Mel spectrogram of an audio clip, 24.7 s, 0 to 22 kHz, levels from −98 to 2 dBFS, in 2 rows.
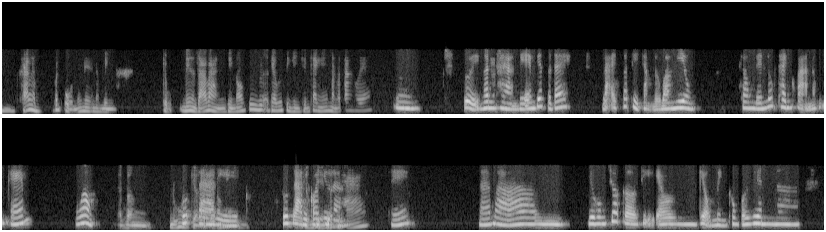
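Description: Nothing in this speech clip is technically wrong. It carries the sound of G.711 telephone coding, with nothing above 4 kHz and only faint quantisation noise riding under the signal level.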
